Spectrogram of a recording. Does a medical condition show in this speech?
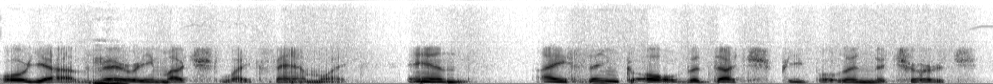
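Yes: ALS; ALS diagnosed 2001, limb onset, muscle twitches and hand weakness at onset.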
